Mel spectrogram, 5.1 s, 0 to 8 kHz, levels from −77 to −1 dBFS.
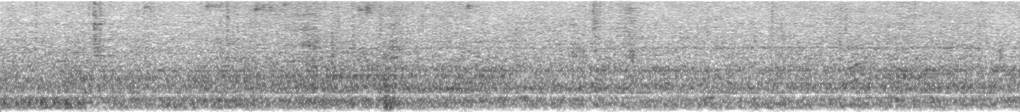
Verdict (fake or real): real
